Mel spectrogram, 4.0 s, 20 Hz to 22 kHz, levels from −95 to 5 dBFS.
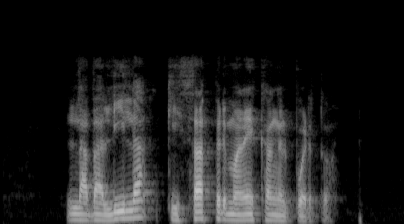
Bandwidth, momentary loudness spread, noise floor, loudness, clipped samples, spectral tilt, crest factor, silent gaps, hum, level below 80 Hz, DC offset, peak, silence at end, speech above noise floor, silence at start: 7.8 kHz; 11 LU; -83 dBFS; -29 LUFS; under 0.1%; -7.5 dB/octave; 22 dB; none; none; -64 dBFS; under 0.1%; -8 dBFS; 0.75 s; 55 dB; 0.7 s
